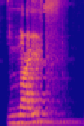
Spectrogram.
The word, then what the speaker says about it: knife: K in the sequence KM. K is not pronounced. No, knowledge, knife, etc.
